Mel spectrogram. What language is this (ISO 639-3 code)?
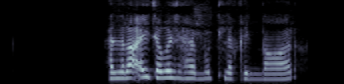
ara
